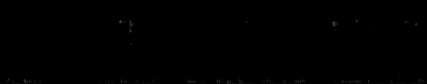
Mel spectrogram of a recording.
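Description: Near silence broken by a few faint, scattered clicks from computer mouse and keyboard use during copy-and-paste, the clearest about a second in and a quick cluster after three seconds.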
